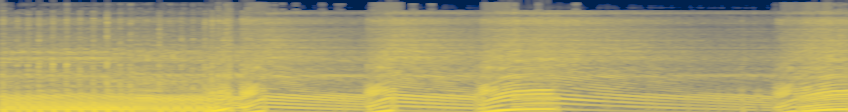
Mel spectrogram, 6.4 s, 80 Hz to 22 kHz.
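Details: Stihl 070 two-stroke chainsaw after rebuild (axial play removed, new seal; no choke, cover or bar) fires and revs up and down several times, picking up crisply and settling back without stumbling or sputtering: normal running.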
